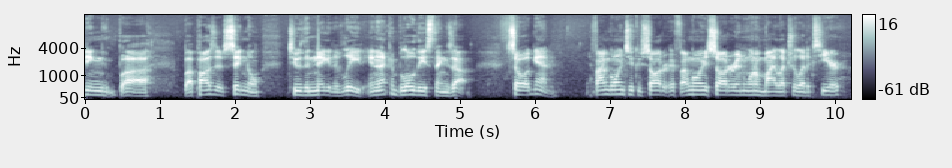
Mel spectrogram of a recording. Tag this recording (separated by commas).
inside a small room, Speech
